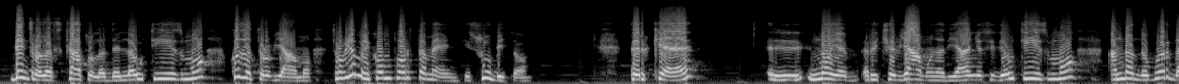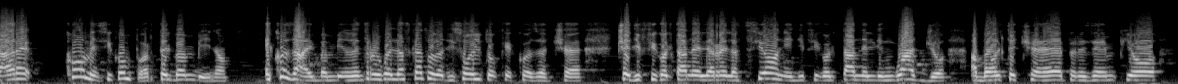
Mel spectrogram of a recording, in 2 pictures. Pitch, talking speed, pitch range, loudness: 215 Hz, 125 wpm, 190-255 Hz, -17 LUFS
